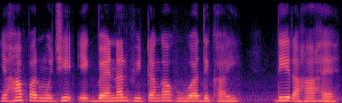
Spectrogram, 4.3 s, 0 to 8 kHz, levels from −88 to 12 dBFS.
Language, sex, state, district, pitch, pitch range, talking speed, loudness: Hindi, female, Uttar Pradesh, Lalitpur, 205 Hz, 195-225 Hz, 170 wpm, -17 LUFS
